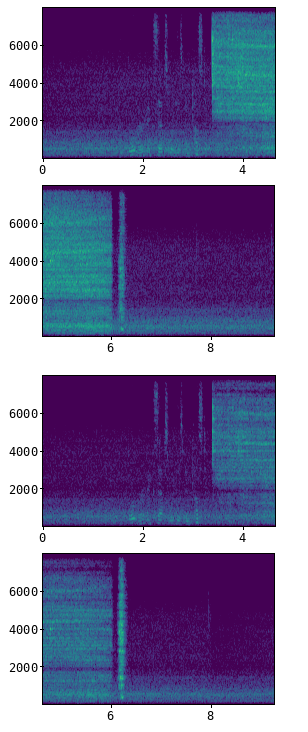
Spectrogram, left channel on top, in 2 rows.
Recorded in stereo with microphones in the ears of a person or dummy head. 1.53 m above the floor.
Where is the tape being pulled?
25° right (ahead or behind), 0.9 m.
